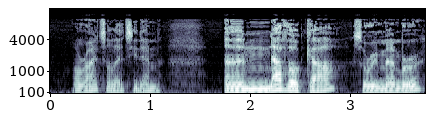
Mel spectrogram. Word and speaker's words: avocat: Un avocat, so remember, liaison here, and then final T not pronounced, okay?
